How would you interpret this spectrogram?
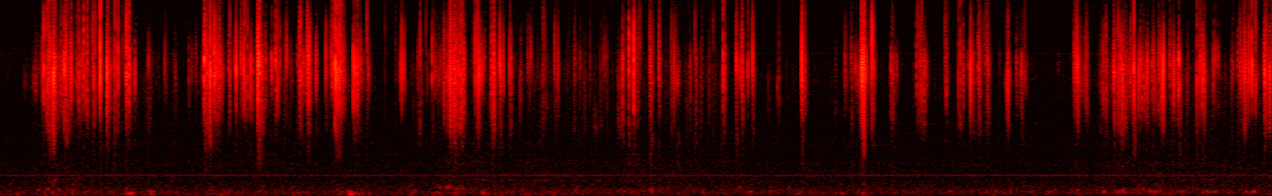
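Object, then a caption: Jelly bean candies on fabric. Small solid jelly bean candies resting on fabric are picked at and moved about with long nails, making quick bursts of high, bright rattling and light taps. The clicks come in dense clusters that overlap too closely to count, with short quiet gaps between bursts and a faint steady hum underneath.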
